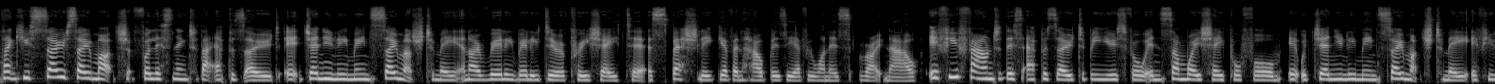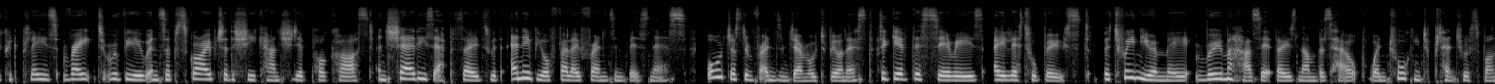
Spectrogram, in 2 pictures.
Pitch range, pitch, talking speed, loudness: 195-245 Hz, 215 Hz, 225 wpm, -23 LUFS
